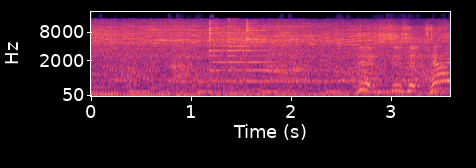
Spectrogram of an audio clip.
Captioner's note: bell ringing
